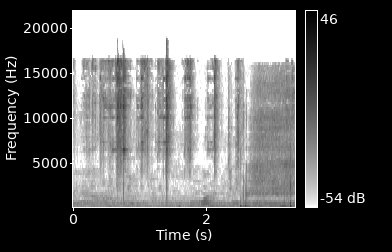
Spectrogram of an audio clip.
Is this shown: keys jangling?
yes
